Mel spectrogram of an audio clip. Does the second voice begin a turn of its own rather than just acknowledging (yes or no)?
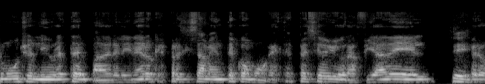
no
